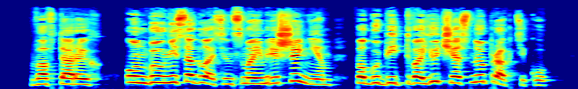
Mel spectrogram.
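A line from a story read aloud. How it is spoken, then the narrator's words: Reluctant grumble. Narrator (Russian): нехотя проворчал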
